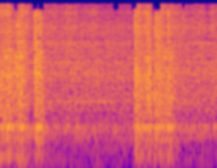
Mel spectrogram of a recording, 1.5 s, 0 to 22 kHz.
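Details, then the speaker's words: 1963 Chrysler New Yorker limousine, sitting since 2003, jumped across starter junction: two short high free-spinning whirs with no cranking; starter spins but doesn't engage the flywheel. "sounds like he's trying to. Yeah, but it's not kicking into the flywheel."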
